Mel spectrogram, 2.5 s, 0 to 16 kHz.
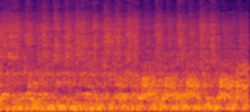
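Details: Brand-new Predator 212cc 6.5hp four-stroke engine (Harbor Freight Honda clone), stabilized fuel, cold start on choke at half throttle. It catches right away and settles into a steady, even run with no misses or knocks; normal, healthy start.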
